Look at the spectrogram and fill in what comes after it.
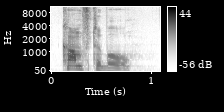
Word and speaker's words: comfortable: Pas de son on, puisque ce son n'existe pas en anglais. Et ici, l'ensemble COM se prononce comme. Et notez que OR est à peine audible, comfortable, et que c'est la première syllabe qu'il faut frapper. Comfortable. Bon, alors prenons un autre exemple. Si sœur se dit sister, S-I-S-T-E-R, comment dira-t-on votre sœur a fait un travail remarquable?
